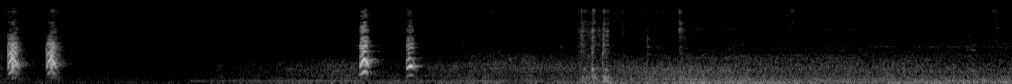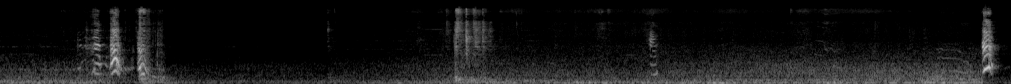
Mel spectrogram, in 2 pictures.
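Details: Round-bodied Shiba Inu dog giving a few short, sharp barks and yips, scattered singly and in pairs across twenty seconds over a steady low indoor hum.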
